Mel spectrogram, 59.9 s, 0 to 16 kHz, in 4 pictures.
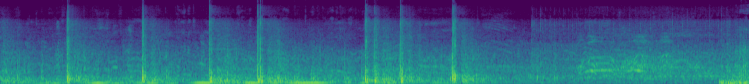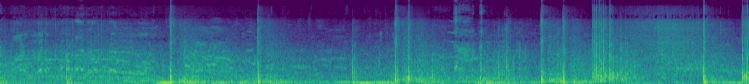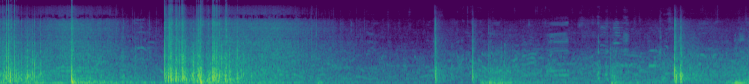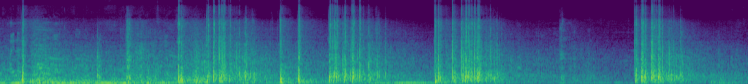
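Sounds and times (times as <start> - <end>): fireworks crackling: 0.0 - 24.0, 24.6 - 41.5, 42.2 - 59.9
rolling rumble: 42.2 - 56.8.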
